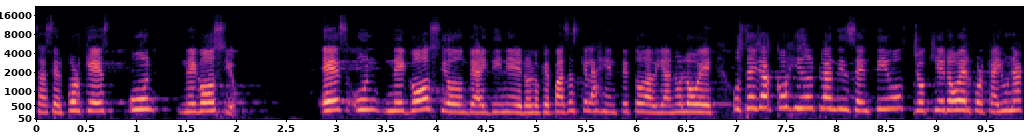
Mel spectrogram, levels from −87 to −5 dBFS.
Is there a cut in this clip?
yes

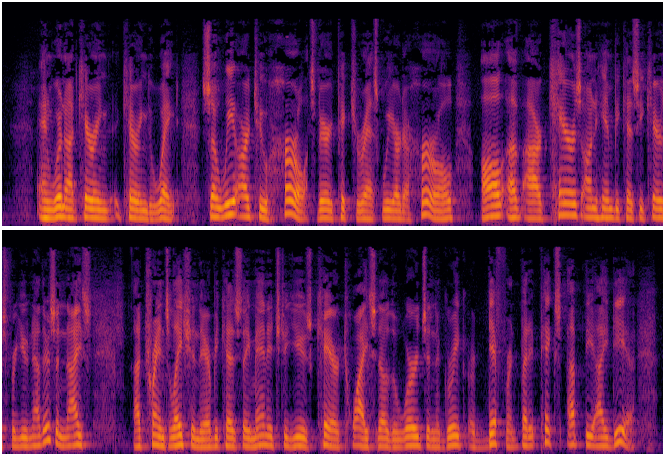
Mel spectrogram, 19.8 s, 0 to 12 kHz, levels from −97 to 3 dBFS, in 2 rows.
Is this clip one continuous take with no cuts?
no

